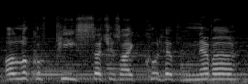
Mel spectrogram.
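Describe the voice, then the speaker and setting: Very high-voiced, grave vampire hunter played by a man. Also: flat delivery, moderate pace. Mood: solemn. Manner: solemn, imperative, dramatic. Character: authoritative male vampire hunter, grave and urgent. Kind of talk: stage radio drama acting. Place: performing arts centre stage. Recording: reverberant theatre hall recording, music behind.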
